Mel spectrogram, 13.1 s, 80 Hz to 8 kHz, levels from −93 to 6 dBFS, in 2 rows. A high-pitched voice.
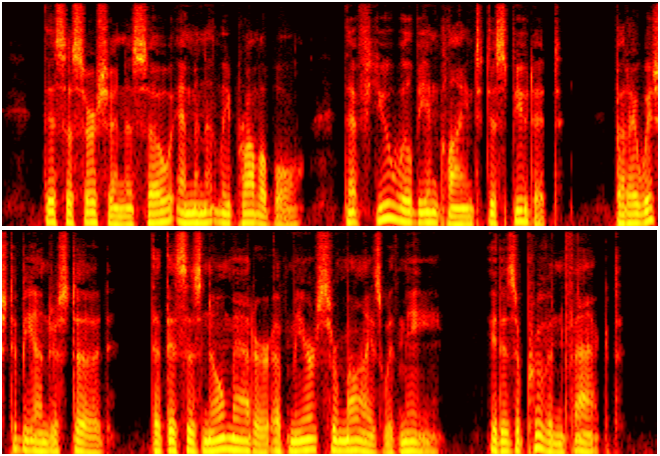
No: low, 125 Hz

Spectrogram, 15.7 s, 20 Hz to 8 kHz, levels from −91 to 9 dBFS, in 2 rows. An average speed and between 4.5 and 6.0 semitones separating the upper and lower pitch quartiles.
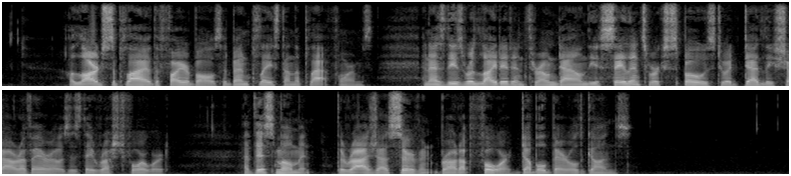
No: average, 175 wpm; average, 4.0 semitones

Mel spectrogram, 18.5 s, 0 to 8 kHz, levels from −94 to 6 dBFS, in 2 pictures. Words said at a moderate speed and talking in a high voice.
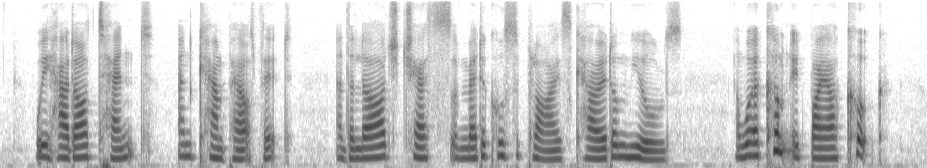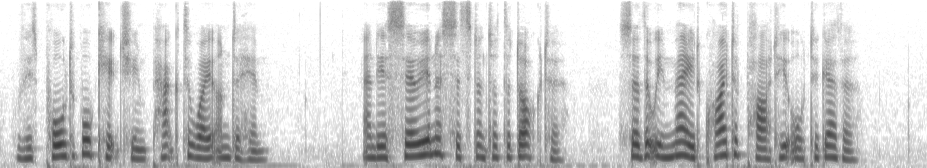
Yes: average, 150 wpm; high, 195 Hz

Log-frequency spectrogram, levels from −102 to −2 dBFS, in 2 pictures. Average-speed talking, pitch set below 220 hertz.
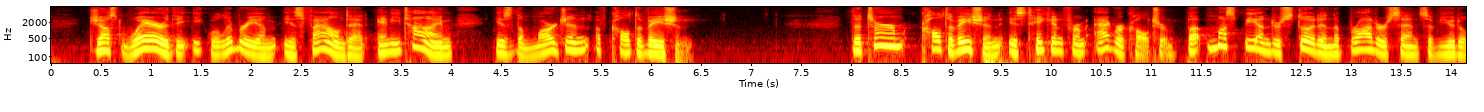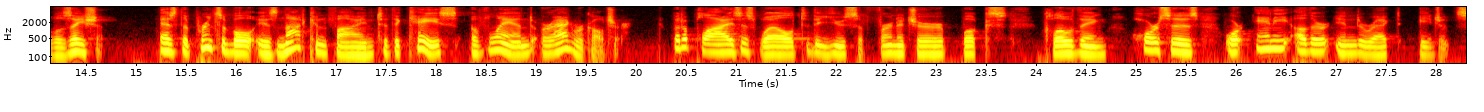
No: slow, 130 wpm; medium, 140 Hz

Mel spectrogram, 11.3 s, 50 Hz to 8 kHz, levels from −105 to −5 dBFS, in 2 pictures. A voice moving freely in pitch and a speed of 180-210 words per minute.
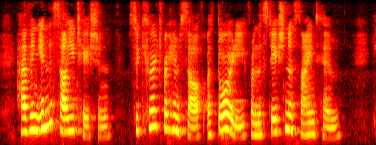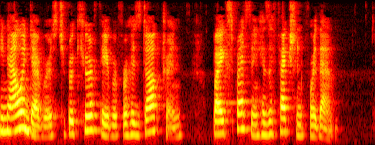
No: wide, 6.1 semitones; average, 150 wpm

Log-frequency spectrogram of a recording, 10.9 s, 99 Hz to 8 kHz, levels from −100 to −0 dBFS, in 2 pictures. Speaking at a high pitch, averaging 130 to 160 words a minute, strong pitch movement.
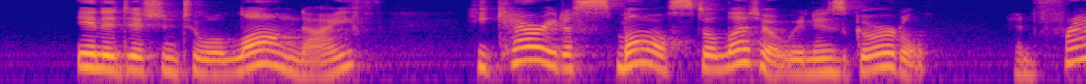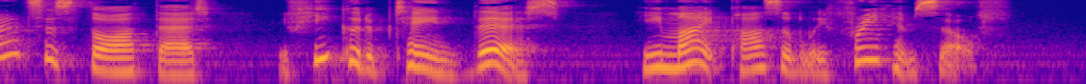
Yes: high, 235 Hz; average, 155 wpm; wide, 6.8 semitones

